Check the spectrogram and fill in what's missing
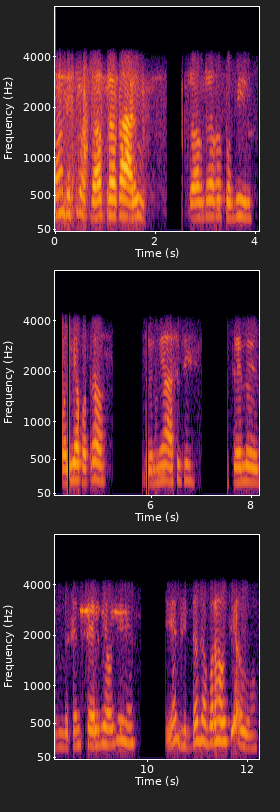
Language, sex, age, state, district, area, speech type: Odia, female, 60+, Odisha, Jagatsinghpur, rural, conversation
